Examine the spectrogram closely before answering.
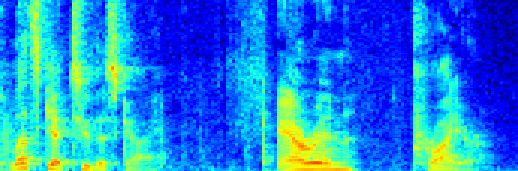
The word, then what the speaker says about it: Pryor: Aaron Pryor. Like Richard Pryor, but Aaron.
